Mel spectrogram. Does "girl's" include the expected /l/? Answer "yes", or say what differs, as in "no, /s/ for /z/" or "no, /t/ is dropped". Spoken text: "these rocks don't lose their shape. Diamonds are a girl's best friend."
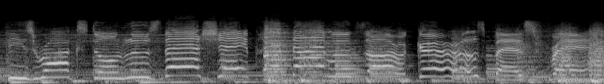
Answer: yes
